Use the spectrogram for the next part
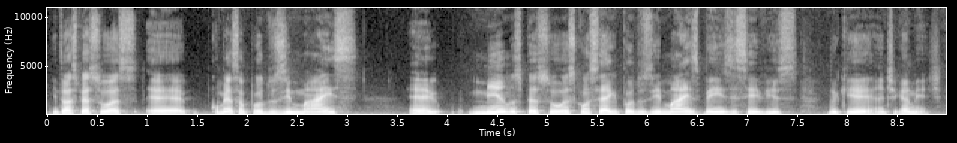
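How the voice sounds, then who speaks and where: Brazilian male academic, medium pitch, halting explanatory interview talk. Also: fairly even intonation, mellow. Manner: hesitant, many fillers and restarts while explaining. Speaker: demographer.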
